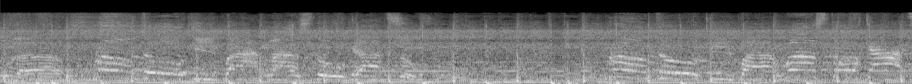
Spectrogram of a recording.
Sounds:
Music, Hip hop music, Rock music, Punk rock

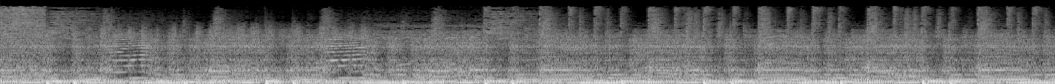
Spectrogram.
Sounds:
Musical instrument, Guitar, Electric guitar, Bass guitar, Plucked string instrument, Music

